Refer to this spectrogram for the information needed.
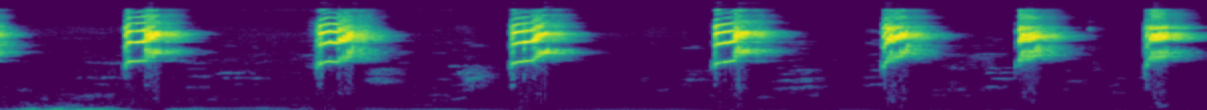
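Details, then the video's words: Lovebird calls aimed at stimulating lovebirds to sing: loud, harsh, buzzy squawks repeated roughly once a second, seven in all, with a low hum at the start. "Pancingan Jitu Lovebird BUNYI dan Ngekek, menjadikan Lovebird Rajin Bunyi"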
